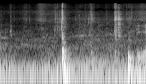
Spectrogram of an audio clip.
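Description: A portable toilet's plastic door being unlatched and opened, heard as a couple of sharp clicks near the end, over a steady low outdoor rumble.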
